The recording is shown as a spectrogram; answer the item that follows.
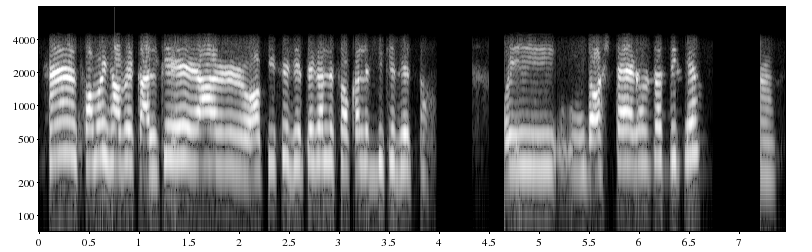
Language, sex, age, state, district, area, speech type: Bengali, female, 60+, West Bengal, Jhargram, rural, conversation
